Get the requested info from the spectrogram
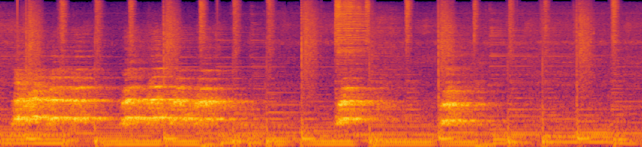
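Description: Background music with a steady beat, with a louder held tone coming in four times, the first two long and the last two short.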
